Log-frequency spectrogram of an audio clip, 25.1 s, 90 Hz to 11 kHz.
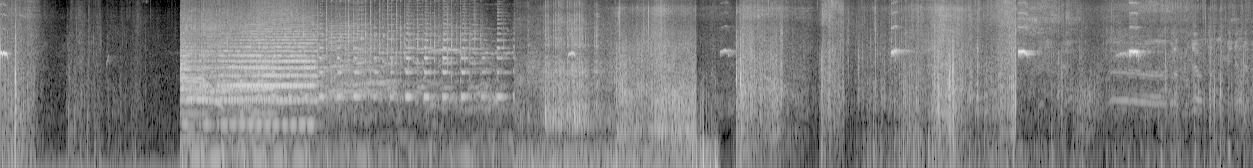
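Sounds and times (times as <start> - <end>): air horns blaring: 3.6 - 10.4
bike rushing past: 10.3 - 16.8.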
